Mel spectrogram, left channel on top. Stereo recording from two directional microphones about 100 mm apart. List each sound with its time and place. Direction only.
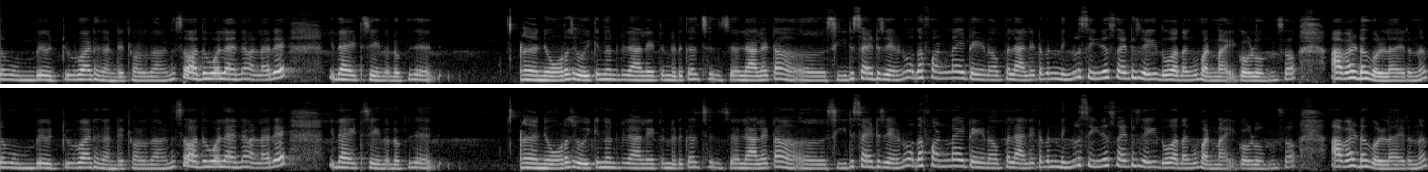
0.3 s a woman's voice: 15° left (ahead or behind)
5.2 s a woman's voice: 35° left (ahead or behind); by 10.0 s 10° left (ahead or behind)
10.1 s a woman's voice: 20° left (ahead or behind)
11.2 s a woman's voice: 30° left (ahead or behind)
12.1 s a woman's voice: 50° left (ahead or behind)
12.8 s a woman's voice: 40° left (ahead or behind); by 14.3 s 20° left (ahead or behind)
